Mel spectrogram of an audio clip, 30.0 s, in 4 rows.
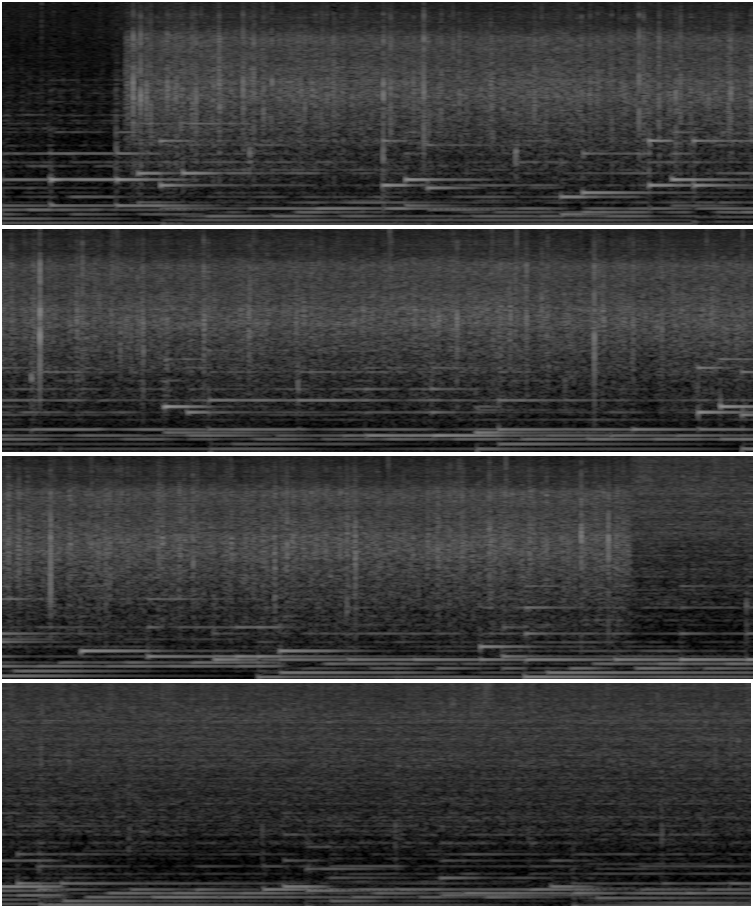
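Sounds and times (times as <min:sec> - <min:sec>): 
light rain: 0:00.0 - 0:30.0.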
